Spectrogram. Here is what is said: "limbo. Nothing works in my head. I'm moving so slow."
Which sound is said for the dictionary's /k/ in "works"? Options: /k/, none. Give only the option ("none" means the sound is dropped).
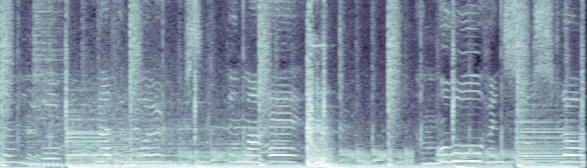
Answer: none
